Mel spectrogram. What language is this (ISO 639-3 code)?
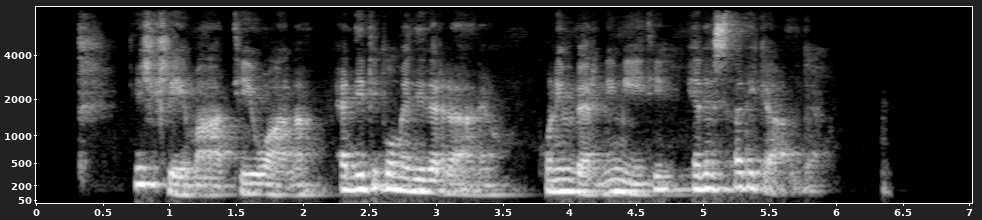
ita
